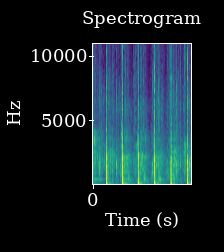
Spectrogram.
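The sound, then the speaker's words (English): A church audience claps to welcome live stream viewers. Six sharp, loud claps land together in a steady rhythm, about three per second, with lighter scattered clapping between them. “So we want to welcome our live stream audience. Let's give them a hand.”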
